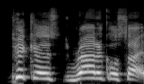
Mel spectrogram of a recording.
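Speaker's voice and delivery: loud mock demand. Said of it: "People are like".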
